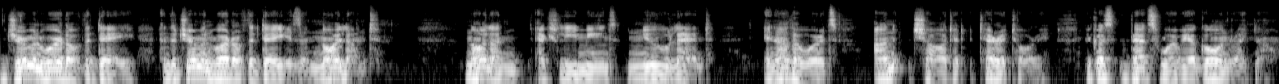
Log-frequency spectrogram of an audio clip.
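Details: Adult male speaker; normal speech.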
